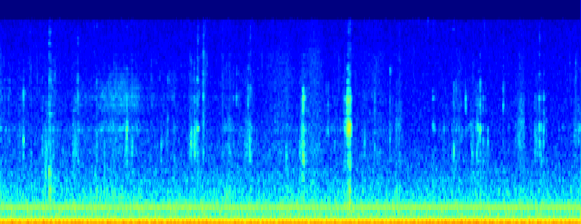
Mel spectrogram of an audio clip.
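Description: Close-up chewing of a fried chicken sandwich: small wet clicks and soft crunches from the mouth, scattered irregularly over a steady low hum.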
